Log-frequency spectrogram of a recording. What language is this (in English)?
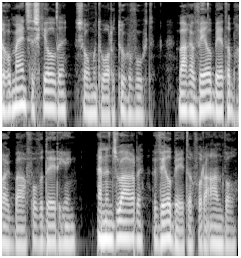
Dutch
